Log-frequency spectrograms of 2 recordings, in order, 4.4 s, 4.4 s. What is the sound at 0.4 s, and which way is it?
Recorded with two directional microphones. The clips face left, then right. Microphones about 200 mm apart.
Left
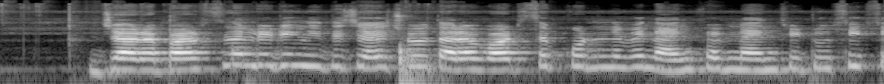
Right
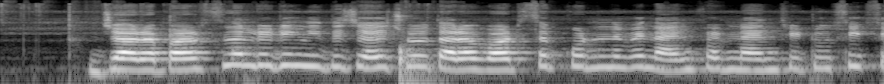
A woman's voice, 35° right (ahead or behind).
